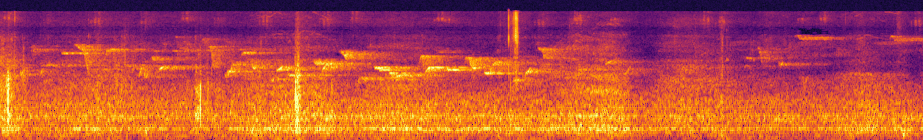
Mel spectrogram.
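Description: Faint birdsong: many short, high whistled notes at shifting pitches, thick for the first few seconds and thinning out after, with a few sharp clicks over a soft hiss.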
